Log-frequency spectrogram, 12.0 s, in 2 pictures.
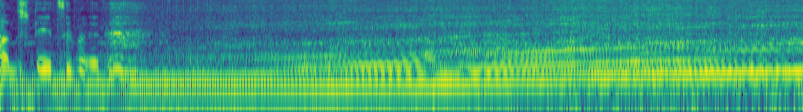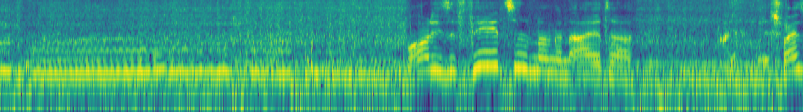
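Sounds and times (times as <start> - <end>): loud motorcycle engine revving: 0.8 - 9.2.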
